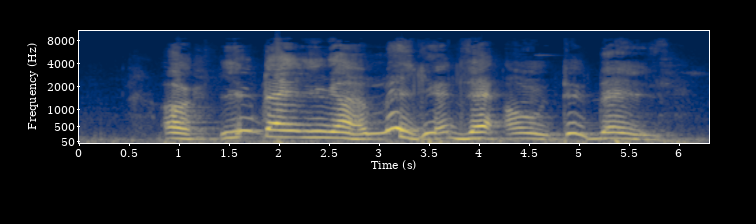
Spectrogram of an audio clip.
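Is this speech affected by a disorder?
Yes: cerebral palsy; 15 minutes without breathing, oxygen lack damaged left brain, uses wheelchair, body constantly fights back; speech a little unclear; a little difficult.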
